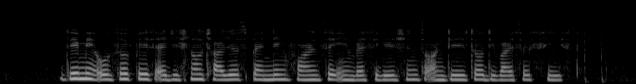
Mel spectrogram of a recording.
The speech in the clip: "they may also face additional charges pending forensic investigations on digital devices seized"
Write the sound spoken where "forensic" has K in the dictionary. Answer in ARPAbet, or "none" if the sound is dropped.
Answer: none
